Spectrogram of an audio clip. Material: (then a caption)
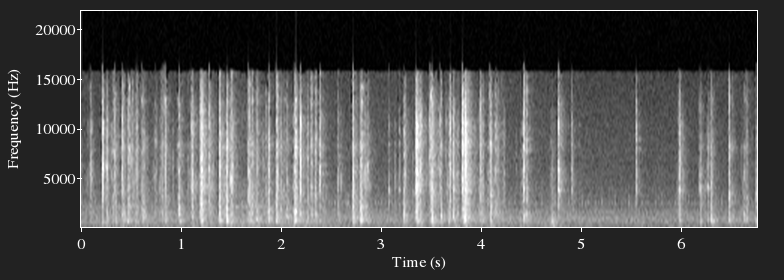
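Plastic. Long polished nails type with both hands on the plastic keys of a compact pink and white plastic computer keyboard. The result is a rapid, uneven run of crisp, bright clicks with almost no low end and very short decay, with a brief pause before the typing resumes.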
